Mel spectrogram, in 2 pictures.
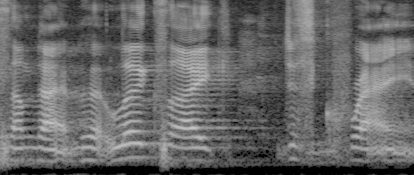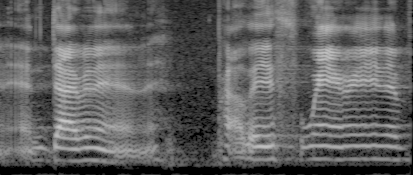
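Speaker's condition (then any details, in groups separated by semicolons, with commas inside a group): Friedreich's ataxia; diagnosed in twenties at u of m, progressive, wall-supported gait then wheelchair, service dog, no cure; over two decades since onset, unable to walk, uses wheelchair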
